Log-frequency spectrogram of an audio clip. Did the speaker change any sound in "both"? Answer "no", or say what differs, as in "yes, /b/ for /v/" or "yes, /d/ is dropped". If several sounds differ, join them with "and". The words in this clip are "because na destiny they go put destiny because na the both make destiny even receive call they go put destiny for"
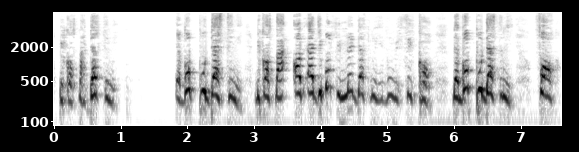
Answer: yes, /f/ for /θ/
